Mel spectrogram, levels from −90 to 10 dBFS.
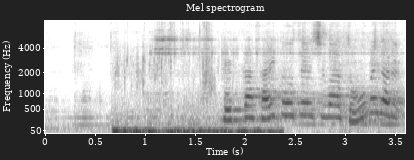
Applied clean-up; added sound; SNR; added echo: neural separator model SepFormer DNS4.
